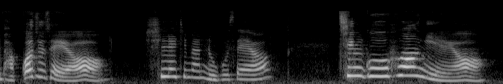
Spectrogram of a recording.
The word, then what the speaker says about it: 실례지만: 실내지만은 실례지만 이렇게 씁니다. 하지만은 실내지만 실레지만 이렇게 발음합니다. 네. 두 개의 차이가 구별이 안되실 수도 있겠는데요. 실리지만이라고 쓰고 실내지만 이렇게 읽는다는 거 잊지 마시기 바랍니다.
